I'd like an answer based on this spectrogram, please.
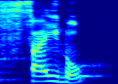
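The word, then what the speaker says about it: Faible: Yeah, it it's called Fable. Um, but it's spelled F A I B L E.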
